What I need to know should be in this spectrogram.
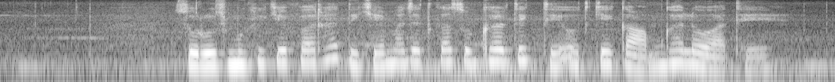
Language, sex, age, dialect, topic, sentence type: Chhattisgarhi, female, 18-24, Central, agriculture, statement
